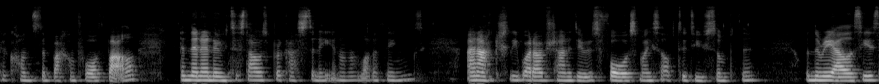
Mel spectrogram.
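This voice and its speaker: A woman's voice: mid-range voice, a bit bright. A woman podcast host speaking in an earnest, affirming self-help influencer manner, reflecting aloud and addressing the listener directly.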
